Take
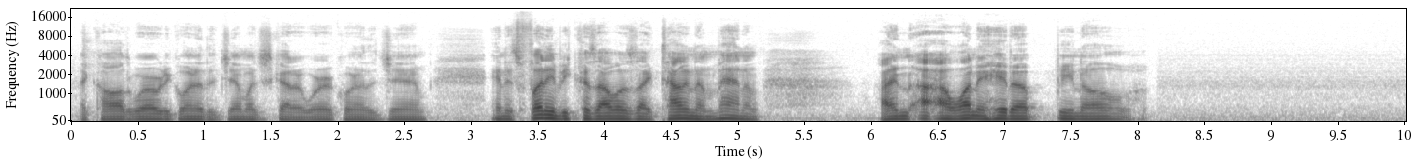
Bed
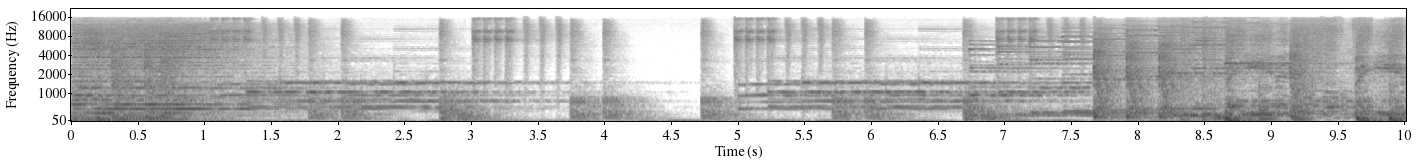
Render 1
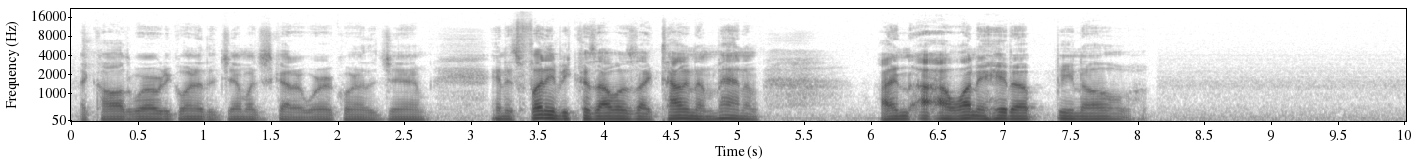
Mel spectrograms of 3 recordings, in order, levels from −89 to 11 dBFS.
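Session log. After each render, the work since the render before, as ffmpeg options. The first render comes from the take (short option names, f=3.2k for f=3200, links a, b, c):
-filter_complex "[0:a]asettb=1/sr,asplit=3[a][b][c];[a]atrim=end=2.624[d];[b]atrim=start=2.62:end=3.2,asetpts=PTS-STARTPTS,afade=t=in:d=0.004:c=qsin,afade=t=out:st=0.576:d=0.004:c=qsin,asplit=2[e][f];[f]adelay=27,volume=-7dB[g];[e][g]amix=inputs=2:normalize=0,atrim=end_sample=25578[h];[c]atrim=start=3.196[i];[d][h]acrossfade=d=0.004:c1=hsin:c2=qsin[j];[j][i]acrossfade=d=0.004:c1=qsin:c2=hsin"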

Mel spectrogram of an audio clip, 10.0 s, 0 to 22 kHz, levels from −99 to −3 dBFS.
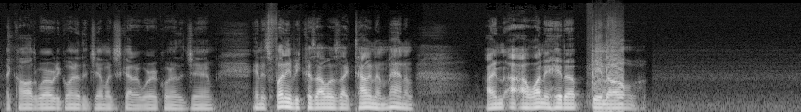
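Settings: -filter_complex "[0:a]asettb=1/sr,asplit=3[a][b][c];[a]atrim=end=3.774[d];[b]atrim=start=3.77:end=5.28,asetpts=PTS-STARTPTS,afade=t=in:d=0.004:c=qsin,afade=t=out:st=1.506:d=0.004:c=qsin,highshelf=f=5.9k:g=-5[e];[c]atrim=start=5.276[f];[d][e]acrossfade=d=0.004:c1=hsin:c2=qsin[g];[g][f]acrossfade=d=0.004:c1=qsin:c2=hsin,asplit=3[h][i][j];[h]afade=t=out:st=7.32:d=0.02[k];[i]asplit=2[l][m];[m]highpass=f=720:p=1,volume=27dB,asoftclip=type=tanh:threshold=-11.5dB[n];[l][n]amix=inputs=2:normalize=0,lowpass=f=7.5k:p=1,volume=-6dB,afade=t=in:st=7.32:d=0.02,afade=t=out:st=7.78:d=0.02[o];[j]afade=t=in:st=7.78:d=0.02[p];[k][o][p]amix=inputs=3:normalize=0"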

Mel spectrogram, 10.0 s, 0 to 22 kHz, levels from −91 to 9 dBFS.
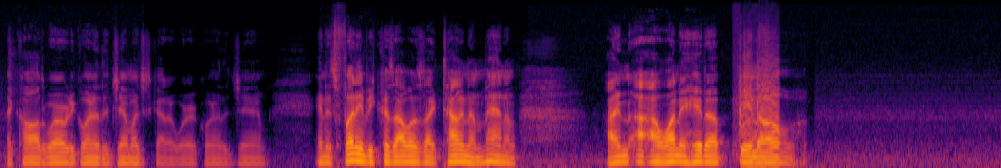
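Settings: -filter_complex "[0:a]asplit=3[a][b][c];[a]atrim=end=1.442[d];[b]atrim=start=1.438:end=3.192,asetpts=PTS-STARTPTS,volume=-10.5dB[e];[c]atrim=start=3.188[f];[d][e]acrossfade=d=0.004:c1=hsin:c2=hsin[g];[g][f]acrossfade=d=0.004:c1=hsin:c2=hsin"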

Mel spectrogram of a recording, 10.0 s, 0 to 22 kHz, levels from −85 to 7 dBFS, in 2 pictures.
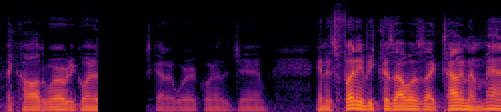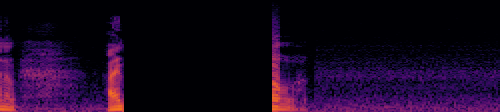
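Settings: -filter_complex "[0:a]asettb=1/sr,asplit=3[a][b][c];[a]atrim=end=3.664[d];[b]atrim=start=3.66:end=5.09,asetpts=PTS-STARTPTS,afade=t=in:d=0.004:c=qsin,afade=t=out:st=1.426:d=0.004:c=qsin,equalizer=f=6.8k:t=o:w=0.65:g=10[e];[c]atrim=start=5.086[f];[d][e]acrossfade=d=0.004:c1=hsin:c2=qsin[g];[g][f]acrossfade=d=0.004:c1=qsin:c2=hsin,asplit=5[h][i][j][k][l];[h]atrim=end=0.98,asetpts=PTS-STARTPTS,afade=t=out:st=0.976:d=0.004:c=hsin[m];[i]atrim=start=0.98:end=1.47,asetpts=PTS-STARTPTS,volume=0[n];[j]atrim=start=1.47:end=6.23,asetpts=PTS-STARTPTS,afade=t=in:d=0.004:c=hsin,afade=t=out:st=4.756:d=0.004:c=hsin[o];[k]atrim=start=6.23:end=7.72,asetpts=PTS-STARTPTS,volume=0[p];[l]atrim=start=7.72,asetpts=PTS-STARTPTS,afade=t=in:d=0.004:c=hsin[q];[m][n][o][p][q]concat=n=5:v=0:a=1"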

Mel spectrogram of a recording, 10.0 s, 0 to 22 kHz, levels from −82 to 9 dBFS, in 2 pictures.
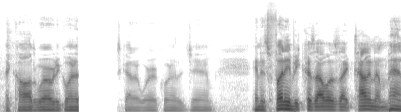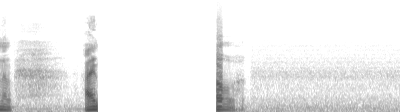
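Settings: -filter_complex "[0:a]asettb=1/sr,asplit=3[a][b][c];[a]atrim=end=3.694[d];[b]atrim=start=3.69:end=4.87,asetpts=PTS-STARTPTS,afade=t=in:d=0.004:c=qsin,afade=t=out:st=1.176:d=0.004:c=qsin,highpass=150,lowpass=4k[e];[c]atrim=start=4.866[f];[d][e]acrossfade=d=0.004:c1=hsin:c2=qsin[g];[g][f]acrossfade=d=0.004:c1=qsin:c2=hsin"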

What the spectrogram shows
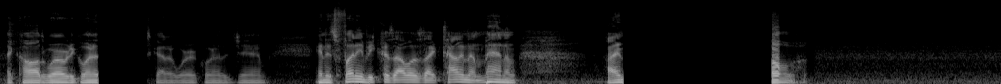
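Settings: -af "alimiter=limit=-13.5dB:level=0:latency=1:release=161"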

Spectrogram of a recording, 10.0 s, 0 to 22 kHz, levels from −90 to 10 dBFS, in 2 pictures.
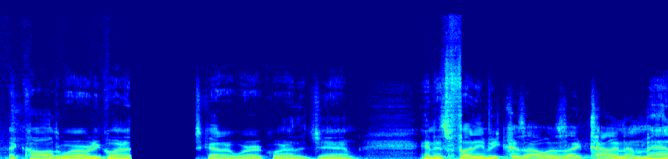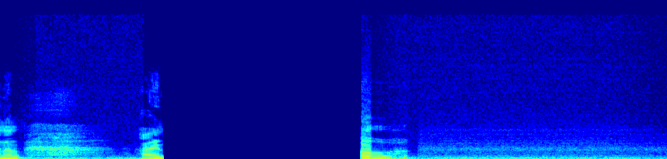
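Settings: -af "alimiter=level_in=0.5dB:limit=-24dB:level=0:latency=1:release=109,volume=-0.5dB,dynaudnorm=f=100:g=9:m=3.5dB"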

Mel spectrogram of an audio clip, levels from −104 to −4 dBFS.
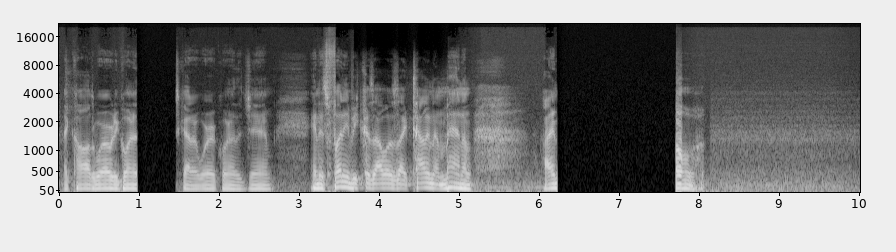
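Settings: -af "volume=11dB"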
